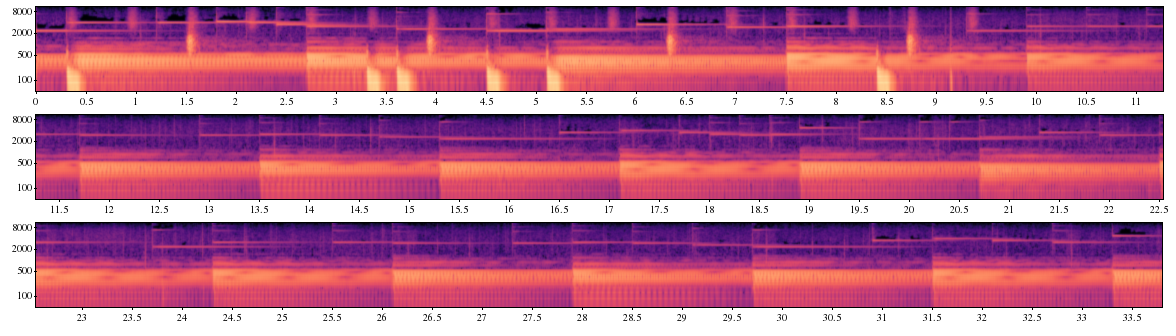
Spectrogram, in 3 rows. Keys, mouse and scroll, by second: 1.9 right click, 2.5-4.4 drag, 8.8 F2, 9.4-10.4 drag, 15.7 click, 17.9-18.8 drag, 22.8-24.1 drag, 25.1 shift+Page_Up, 27.0-28.0 shift+drag, 33.2 F2, 33.5-33.8 click.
